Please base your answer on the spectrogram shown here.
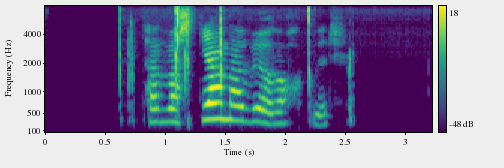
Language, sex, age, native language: Icelandic, female, 8, German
